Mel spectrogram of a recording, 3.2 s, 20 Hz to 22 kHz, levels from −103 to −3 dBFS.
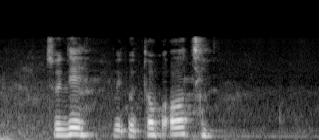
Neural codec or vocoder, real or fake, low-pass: codec, 16 kHz, 16 kbps, FunCodec, trained on LibriTTS, 50 frames a second; fake; 7.2 kHz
